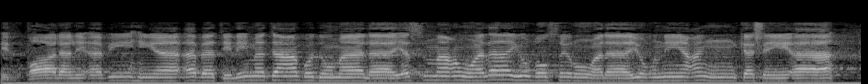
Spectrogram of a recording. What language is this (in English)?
Arabic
